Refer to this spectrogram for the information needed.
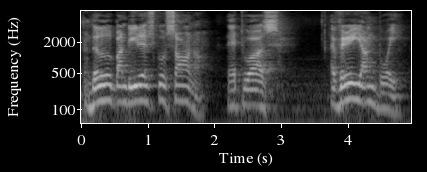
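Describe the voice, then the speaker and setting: Slow-talking South African man addressing followers. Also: medium pitch. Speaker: social media streamer. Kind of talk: live monologue addressed to followers.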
